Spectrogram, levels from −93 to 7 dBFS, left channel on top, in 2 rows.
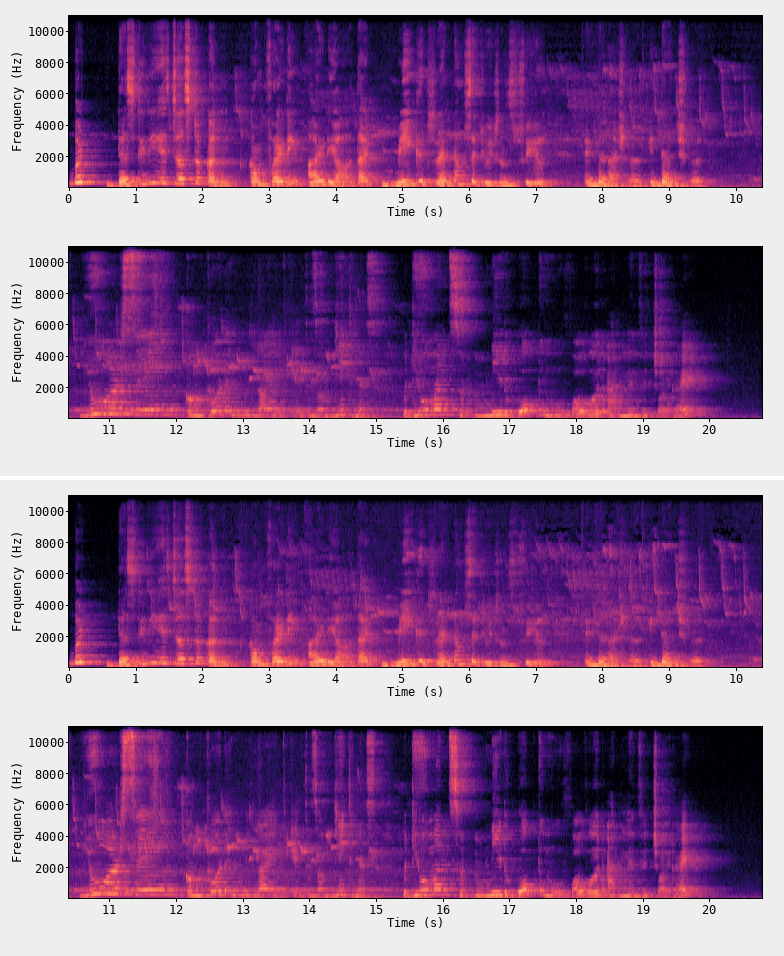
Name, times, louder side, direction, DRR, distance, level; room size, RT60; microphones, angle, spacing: voice 1, 0.0-7.4 7.7-9.6, left 2 dB, 30° left, 0.7 m, -19 dB
sound 1, 0.8-15.7, right 3 dB, 30° right, 1.3 m, -43 dB
sound 2, 10.2-17.9, right 3 dB, 85° right, 0.9 m, -41 dB
voice 2, 10.6-15.0 15.4-19.8, right 1 dB, 60° right, 2.5 m, -25 dB
18.5 x 8.2 x 8.5 m
head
